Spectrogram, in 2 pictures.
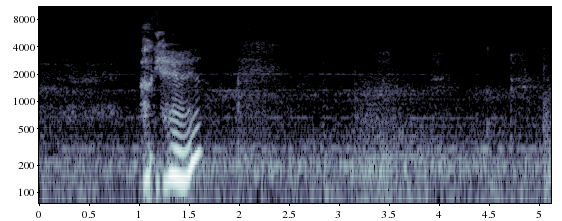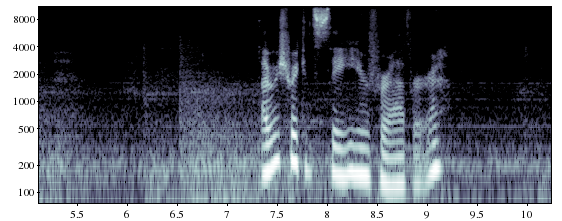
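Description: A young woman's voice cries out in short bursts through a microphone.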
